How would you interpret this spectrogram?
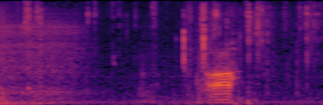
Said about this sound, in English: I didn't chew it. I just sucked on it. No, I chewed it. I ripped the skin off of it. I chewed it.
